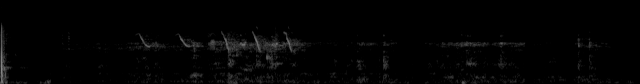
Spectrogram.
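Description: A bird calling: a run of about six quick falling whistles starting about a second and a half in, over faint street background. A sharp click at the very start.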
